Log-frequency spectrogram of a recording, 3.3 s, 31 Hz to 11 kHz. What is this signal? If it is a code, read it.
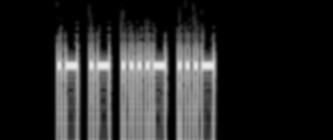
Morse code, heard as a keyed tone, about 30 wpm, 700 Hz. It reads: AA4V
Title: All Cut Numbers - 4-Digit 30wpm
